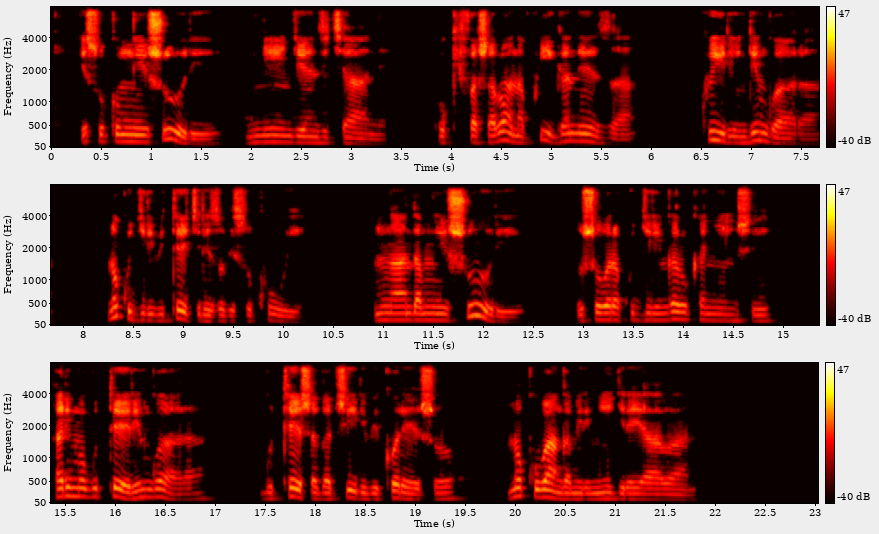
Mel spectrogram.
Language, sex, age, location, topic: Kinyarwanda, male, 25-35, Huye, education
